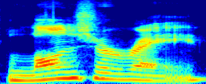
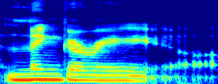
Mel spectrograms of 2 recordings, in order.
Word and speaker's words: lingerie: It's a French word. It's pronounced lingerie. There you go. Good luck, Chisu. But obviously, lasagny and and uh lingery.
